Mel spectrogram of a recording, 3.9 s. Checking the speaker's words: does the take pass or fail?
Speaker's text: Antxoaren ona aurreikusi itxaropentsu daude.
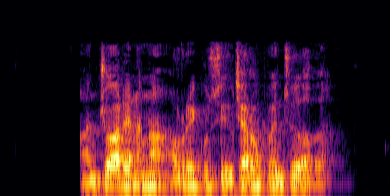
pass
